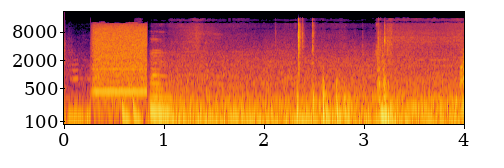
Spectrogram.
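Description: Car interior with the engine running: a steady low rumble, with a few faint clicks. Near the start there is a short, loud hissing burst that carries one steady tone.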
